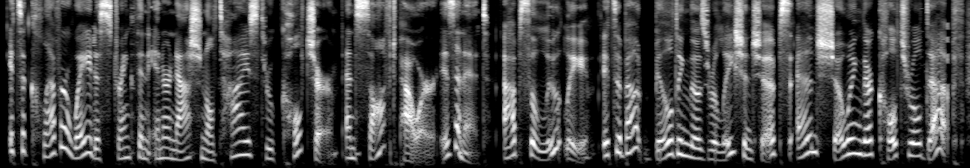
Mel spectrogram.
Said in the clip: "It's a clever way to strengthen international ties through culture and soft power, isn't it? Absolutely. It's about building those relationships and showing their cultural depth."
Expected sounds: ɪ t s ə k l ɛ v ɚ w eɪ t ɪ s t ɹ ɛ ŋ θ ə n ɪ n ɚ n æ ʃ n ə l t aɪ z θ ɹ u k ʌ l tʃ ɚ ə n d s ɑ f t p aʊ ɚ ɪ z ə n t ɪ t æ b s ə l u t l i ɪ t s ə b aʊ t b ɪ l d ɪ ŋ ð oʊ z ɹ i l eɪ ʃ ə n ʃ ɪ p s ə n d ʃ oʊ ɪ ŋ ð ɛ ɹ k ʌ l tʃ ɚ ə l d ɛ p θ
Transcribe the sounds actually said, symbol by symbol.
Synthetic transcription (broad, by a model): ɪ t s ə k l ɛ v ɚ w eɪ t ɪ s t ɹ ɛ ŋ θ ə n ɪ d ɚ n æ ʃ n l t aɪ z θ ɹ u k ʌ l tʃ ɚ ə n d s ɑ f t p aʊ ɚ ɪ z ə n t ɪ t æ b s ə l u t l i ɪ t s ə b aʊ t b ɪ l d ɪ ŋ ð oʊ z ɹ i l eɪ ʃ ə n ʃ ɪ p s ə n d ʃ oʊ ɪ ŋ ð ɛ ɹ k ʌ l tʃ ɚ l d ɛ p θ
